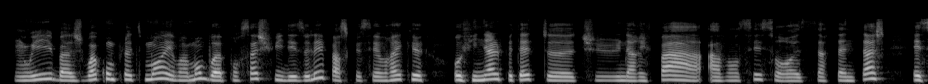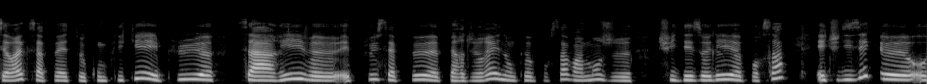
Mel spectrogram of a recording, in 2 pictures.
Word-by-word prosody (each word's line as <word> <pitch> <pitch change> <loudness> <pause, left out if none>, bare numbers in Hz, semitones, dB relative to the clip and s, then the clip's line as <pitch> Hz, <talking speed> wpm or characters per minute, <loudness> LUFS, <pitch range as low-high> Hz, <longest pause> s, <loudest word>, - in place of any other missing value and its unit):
Oui, 205 +7 +1
bah, 190 -4 +1
je 175 0 -9
vois 210 +3 +3
complètement 230 +1 +1
et 245 -5 +3
vraiment, 195 +7 0
bah, 195 -7 +4
pour 185 0 -10
ça 260 +6 0
je - - -2
suis 205 -3 -5
désolée 185 - +1
parce 195 - -4
que 185 - -10
c'est 185 +1 -5
vrai 200 +5 0
qu'au 210 -1 0
final 210 +5 +2
peut-être, 215 0 -1
heu, 180 -2 +1
tu 185 -1 -7
n'arrives 175 -2 -2
pas 205 -4 +4
à 180 - -1
avancer 180 +6 -5
sur, 180 -7 -5
heu, 160 -1 -3
certaines 175 0 -4
tâches 255 +7 +1 0.3
et 200 -1 +4
c'est 190 -1 -1
vrai 215 +6 +3
que - - -25
ça 195 -4 0
peut 185 - -7
être 180 0 -2
compliqué 195 +10 -1
et 210 - +3
plus, 230 +4 +2
heu, 210 - +3 0.2
ça 190 -3 +6
arrive, 225 +6 +3
heu, 185 -2 +2
et - - +1
plus 235 +5 -7
ça 215 -4 -2
peut, 215 +2 +1
heu, 180 - -1
perdurer 175 +7 -1
donc 195 -5 -3
heu, 185 - -2
pour 170 -1 -20
ça 235 0 -3
vraiment 200 +3 -2
je 180 -3 -4 0.3
je - - -13
suis 200 - -2
désolée, 200 +4 +2
heu, 205 - +2
pour 180 -2 -9
ça 295 +4 0 0.3
et 205 - +1
tu 205 +1 -10
disais 215 - 0
qu'au 215 -4 +5
200 Hz, 215 wpm, -25 LUFS, 180-225 Hz, 0.3 s, ça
